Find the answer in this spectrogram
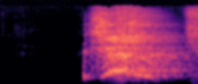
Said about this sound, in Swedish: Oj, prosit. Oj, gris. Som en katt.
